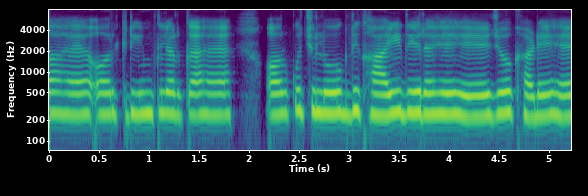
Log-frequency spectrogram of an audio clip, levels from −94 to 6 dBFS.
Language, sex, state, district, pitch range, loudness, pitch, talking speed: Hindi, female, Odisha, Khordha, 240-255 Hz, -14 LUFS, 245 Hz, 195 wpm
